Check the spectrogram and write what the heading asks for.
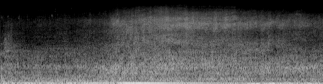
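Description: car passing by

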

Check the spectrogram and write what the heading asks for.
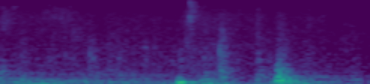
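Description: door being closed

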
